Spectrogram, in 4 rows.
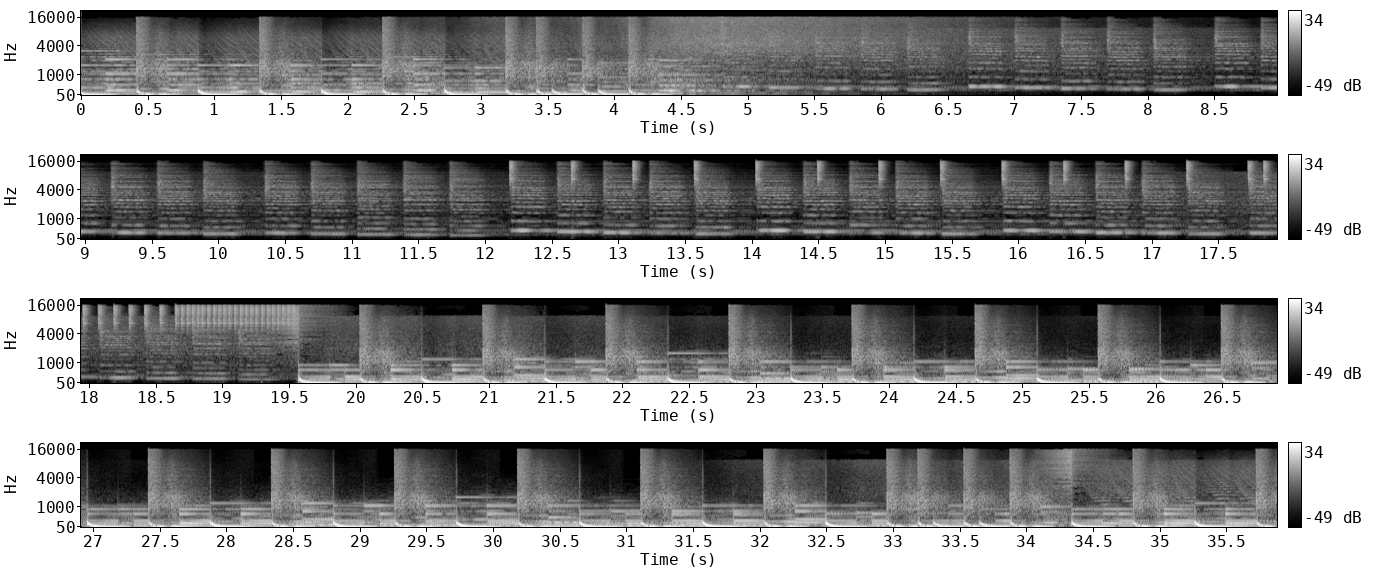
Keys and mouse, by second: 0.4 KP_3, 1.3 r, 2.8 click, 4.1-6.4 drag, 7.0-10.7 right drag, 8.5 s, 10.7 click, 12.1 Tab, 13.3-14.8 right drag, 14.8 Tab, 20.3 s, 22.5 click, 24.4 KP_3, 25.4 r, 26.1-27.5 drag, 29.0 Tab, 31.0 Tab, 31.5-35.4 drag, 32.8 right click, 35.4 middle click.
